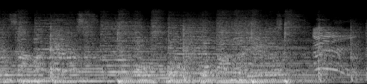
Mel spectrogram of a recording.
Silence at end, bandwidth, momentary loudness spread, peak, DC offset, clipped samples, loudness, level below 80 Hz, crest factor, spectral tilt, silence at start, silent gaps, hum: 0 s; 13.5 kHz; 5 LU; -4 dBFS; under 0.1%; under 0.1%; -18 LUFS; -40 dBFS; 14 dB; -6 dB/octave; 0 s; none; none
